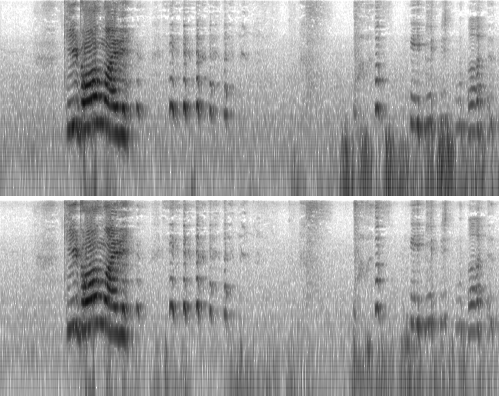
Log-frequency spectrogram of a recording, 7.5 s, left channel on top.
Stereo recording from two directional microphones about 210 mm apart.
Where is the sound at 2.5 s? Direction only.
20° right (ahead or behind).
